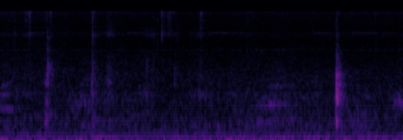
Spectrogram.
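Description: A plastic jar lid twists open with a faint click.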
